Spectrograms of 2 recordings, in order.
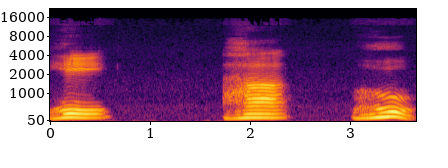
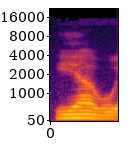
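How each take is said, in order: First: Each syllable is said separately with pauses between. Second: The syllables are run together without pauses. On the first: The speaker calls it right. "ভেঙ্গে ভেঙ্গে বলি" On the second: The speaker calls it wrong. "তিন অক্ষর একসাথে বললে উচ্চারণটা ঠিক আসে না, হিয়া হু এমন হয়"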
